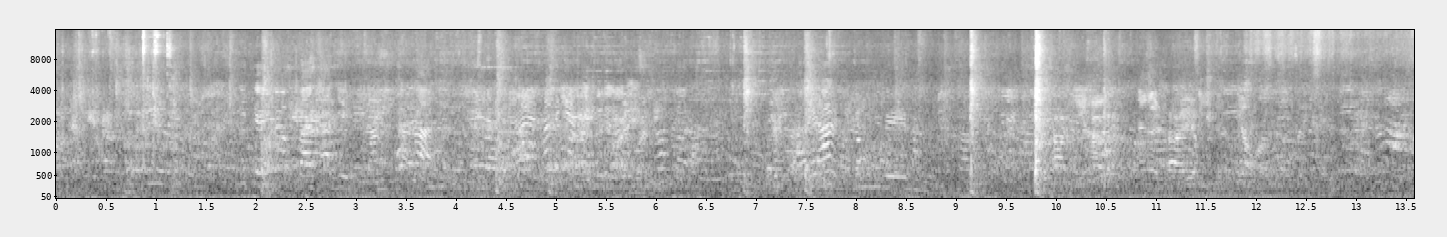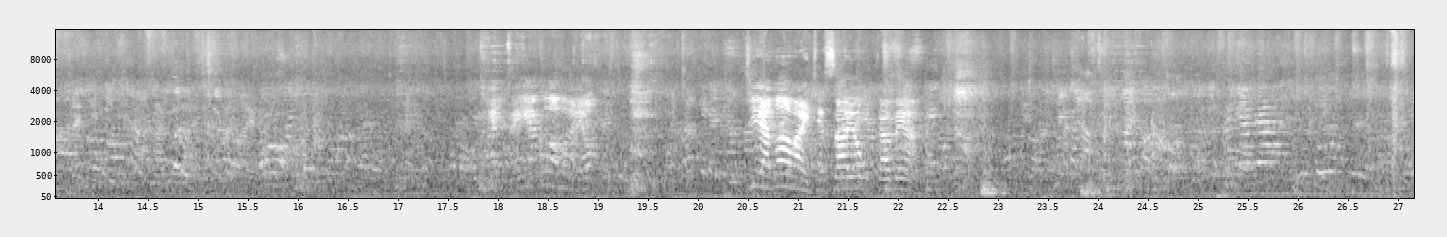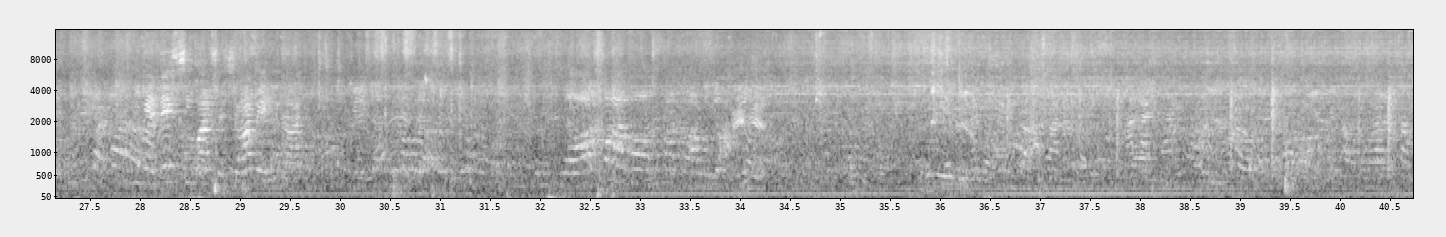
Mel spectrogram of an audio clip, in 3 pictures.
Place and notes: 南門市場, Taoyuan Dist., Taoyuan City - Walking through traditional markets
Walking through traditional markets, Traffic sound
